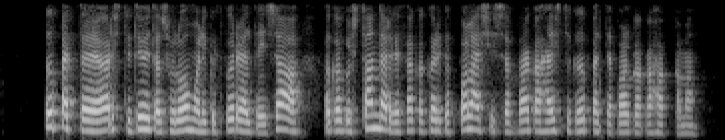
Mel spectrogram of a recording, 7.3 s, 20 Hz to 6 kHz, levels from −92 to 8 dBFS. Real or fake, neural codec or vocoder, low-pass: real; none; 5.4 kHz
